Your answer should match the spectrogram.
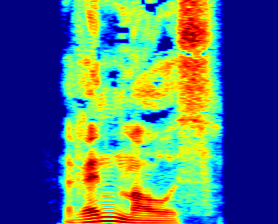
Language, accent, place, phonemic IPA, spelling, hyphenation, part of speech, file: German, Germany, Berlin, /ˈʁɛnˌmaʊ̯s/, Rennmaus, Renn‧maus, noun, De-Rennmaus.ogg
- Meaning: gerbil, desert rat (rodent of the subfamily Gerbillinae)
